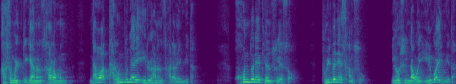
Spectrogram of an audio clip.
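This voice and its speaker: A high-pitched man talks at a moderate pace, his intonation lively. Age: 80s. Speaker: artist and lecturer. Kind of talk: lecture. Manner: formal.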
